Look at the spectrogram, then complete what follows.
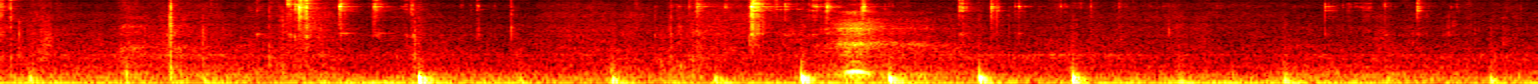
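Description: Light metal jingling and clinking with soft scattered knocks, as a husky in a harness shifts about while a sock is pulled onto its front paw.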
